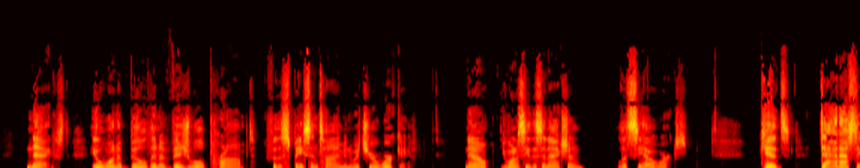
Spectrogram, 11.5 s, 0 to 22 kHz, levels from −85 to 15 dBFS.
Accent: American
